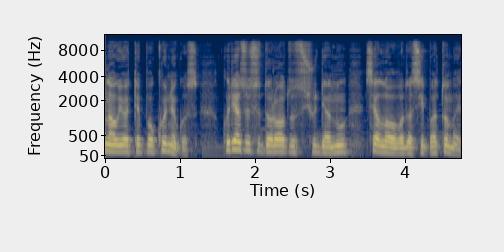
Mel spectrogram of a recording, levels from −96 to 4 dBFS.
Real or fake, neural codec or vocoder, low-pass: real; none; 9.9 kHz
